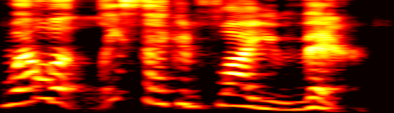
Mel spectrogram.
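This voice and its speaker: Woman doing a wailing high-pitched storybook dragon. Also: big pitch swings, moderate pace, bright, forceful tone, full character voice. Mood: quavering. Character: grateful, hungry young male dragon.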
